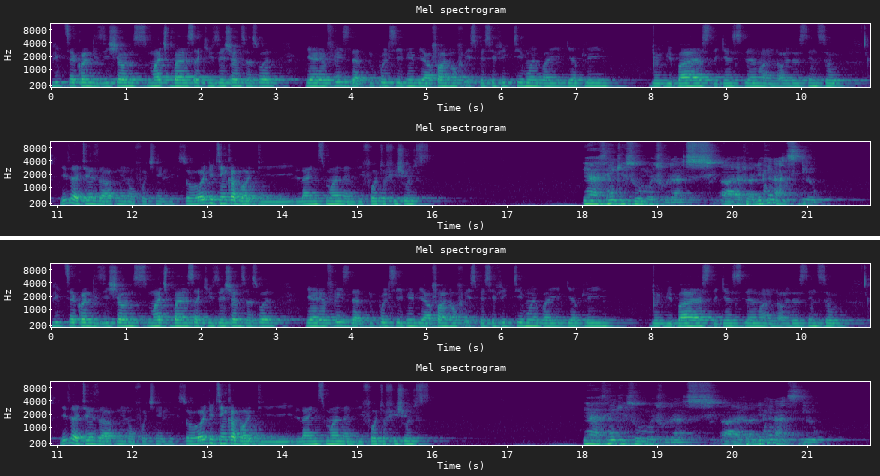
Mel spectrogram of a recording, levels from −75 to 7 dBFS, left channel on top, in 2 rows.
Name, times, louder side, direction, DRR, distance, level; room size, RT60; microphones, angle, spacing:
voice 1, 0.0-3.0 3.4-7.4 8.0-10.5 11.0-12.0 12.3-15.9, equal, ahead, 0.7 m, -26 dB
voice 2, 18.0-21.1, left 3 dB, 85° left, 1.3 m, -28 dB
14.5 x 9.1 x 2.9 m
head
